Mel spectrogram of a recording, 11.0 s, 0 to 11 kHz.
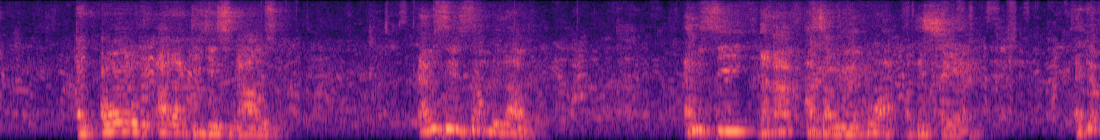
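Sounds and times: low crowd chatter: 0:00.0 - 0:11.0
man talking into a microphone: 0:00.8 - 0:03.0, 0:04.2 - 0:05.5, 0:06.8 - 0:10.0, 0:10.7 - 0:11.0.

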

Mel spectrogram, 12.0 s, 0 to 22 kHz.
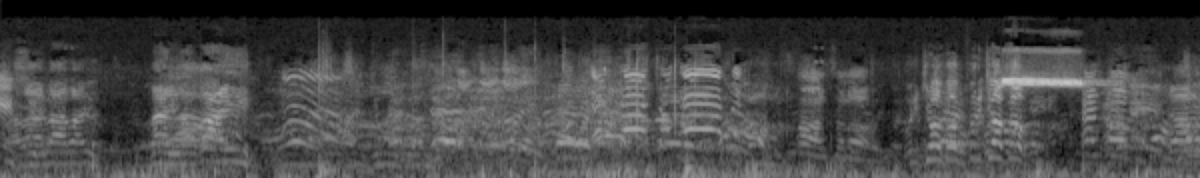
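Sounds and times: players and spectators voices: 0:00.0 - 0:12.0
referee's whistle blast: 0:10.0 - 0:11.2.

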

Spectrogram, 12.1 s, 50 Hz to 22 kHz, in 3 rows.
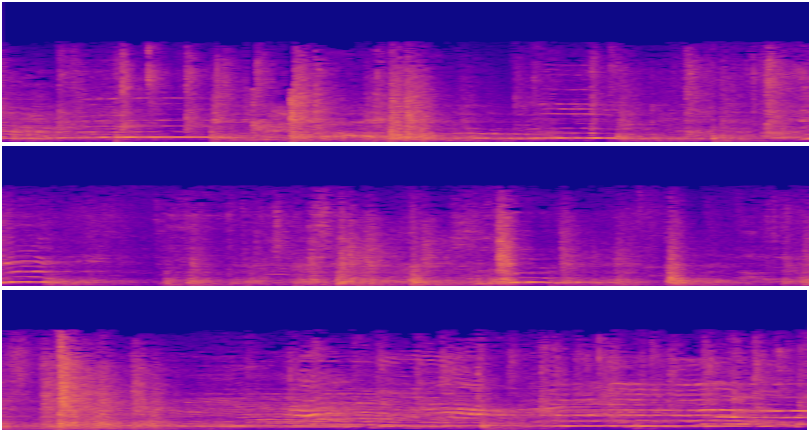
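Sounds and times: people shouting and yelling: 0:00.0 - 0:12.0.

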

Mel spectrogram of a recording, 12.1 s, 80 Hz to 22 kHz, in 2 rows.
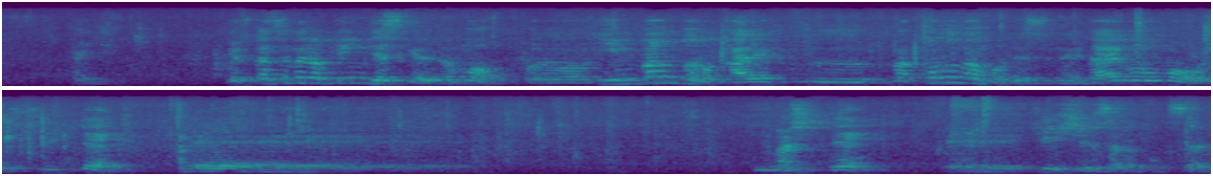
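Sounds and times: man speaking: 0:00.3 - 0:08.6, 0:09.8 - 0:12.0.

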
